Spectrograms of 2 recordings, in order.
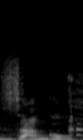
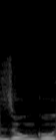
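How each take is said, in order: First: The first vowel is an 'a' sound. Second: The first vowel is an 'o' sound. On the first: The speaker calls it right. "It's actually Zango" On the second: The speaker calls it wrong. "please stop saying Zongo"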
